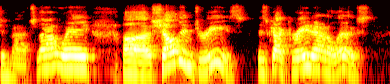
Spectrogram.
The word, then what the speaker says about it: Dries: Sheldon Dries has got great analytics. Dries, I think, is actually how it's said.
